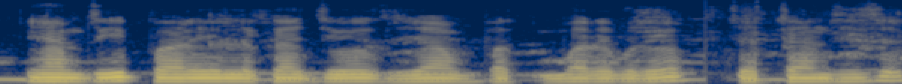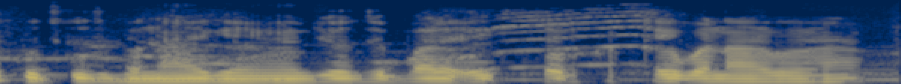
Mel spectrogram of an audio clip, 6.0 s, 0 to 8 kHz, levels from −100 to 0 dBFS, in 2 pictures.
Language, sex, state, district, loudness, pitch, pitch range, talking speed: Maithili, male, Bihar, Araria, -29 LUFS, 115 Hz, 110-120 Hz, 120 wpm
